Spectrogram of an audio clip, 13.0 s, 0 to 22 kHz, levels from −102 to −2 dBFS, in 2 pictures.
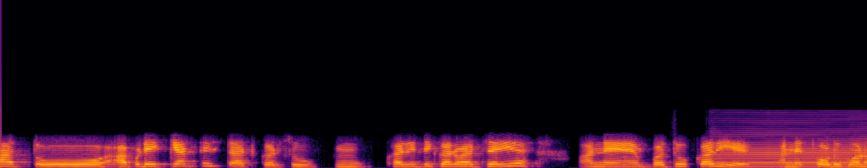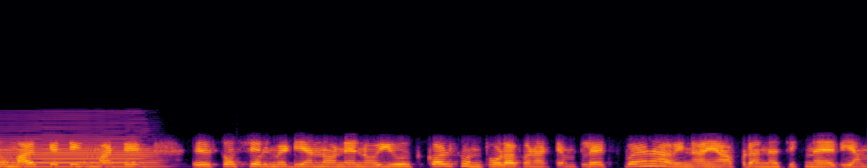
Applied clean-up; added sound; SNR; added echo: none; Wind instrument, woodwind instrument; 9 dB; none.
